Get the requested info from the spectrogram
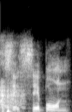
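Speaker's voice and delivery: very slow mock French; fake French. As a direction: savour it in broken French. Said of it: "pidgin shit French".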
